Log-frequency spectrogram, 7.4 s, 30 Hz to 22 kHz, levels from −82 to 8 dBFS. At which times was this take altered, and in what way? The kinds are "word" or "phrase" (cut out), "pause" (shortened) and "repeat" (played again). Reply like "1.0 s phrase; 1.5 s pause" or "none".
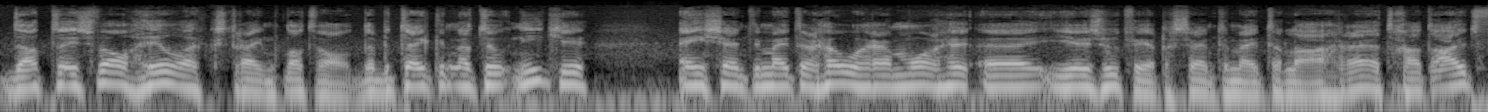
1.4 s word; 2.7 s word; 4.8 s word; 5.6 s word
